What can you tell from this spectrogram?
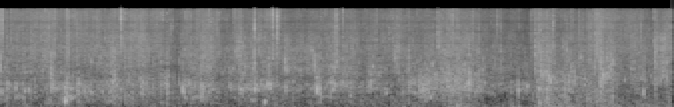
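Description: Footsteps through brush and dry leaf litter: a continuous rustling and crackling with many small snaps of twigs and leaves as someone pushes quickly through the undergrowth.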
